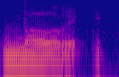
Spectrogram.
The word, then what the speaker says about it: Moly: Molly. Moly? I think they pronounced it Moly.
